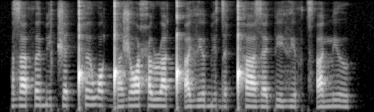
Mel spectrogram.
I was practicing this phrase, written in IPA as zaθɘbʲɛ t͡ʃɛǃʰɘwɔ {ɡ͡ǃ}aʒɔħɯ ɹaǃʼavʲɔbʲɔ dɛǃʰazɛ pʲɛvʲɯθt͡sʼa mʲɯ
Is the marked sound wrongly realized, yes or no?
no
